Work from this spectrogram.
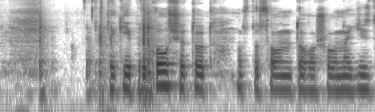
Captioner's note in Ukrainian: сопіння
